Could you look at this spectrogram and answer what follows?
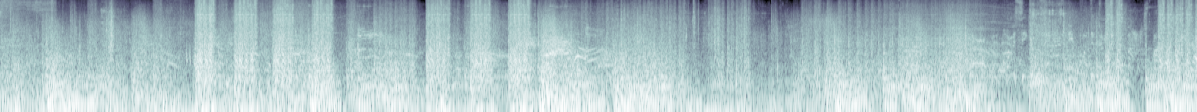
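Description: Rapid, dense gunfire from the video game Borderlands: The Pre-Sequel rattles on in repeated bursts with booms and mechanical clatter, fairly quiet overall, with a voice speaking intermittently.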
